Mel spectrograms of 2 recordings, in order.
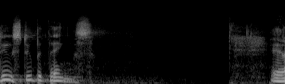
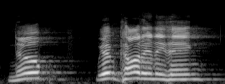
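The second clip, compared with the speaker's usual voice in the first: much louder, higher curt answer; shouted reply; 6 semitones higher, 14 dB louder than usual. Retold or imitated. Peter calling back to the man on shore, loud. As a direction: yell it back across the water.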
